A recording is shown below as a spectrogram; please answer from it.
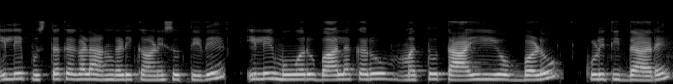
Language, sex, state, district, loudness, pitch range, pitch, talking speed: Kannada, female, Karnataka, Chamarajanagar, -21 LUFS, 220-245 Hz, 230 Hz, 100 wpm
